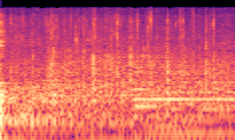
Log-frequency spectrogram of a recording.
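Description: Near silence: faint room tone in a large hall, with a faint steady held tone coming in a little past halfway.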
